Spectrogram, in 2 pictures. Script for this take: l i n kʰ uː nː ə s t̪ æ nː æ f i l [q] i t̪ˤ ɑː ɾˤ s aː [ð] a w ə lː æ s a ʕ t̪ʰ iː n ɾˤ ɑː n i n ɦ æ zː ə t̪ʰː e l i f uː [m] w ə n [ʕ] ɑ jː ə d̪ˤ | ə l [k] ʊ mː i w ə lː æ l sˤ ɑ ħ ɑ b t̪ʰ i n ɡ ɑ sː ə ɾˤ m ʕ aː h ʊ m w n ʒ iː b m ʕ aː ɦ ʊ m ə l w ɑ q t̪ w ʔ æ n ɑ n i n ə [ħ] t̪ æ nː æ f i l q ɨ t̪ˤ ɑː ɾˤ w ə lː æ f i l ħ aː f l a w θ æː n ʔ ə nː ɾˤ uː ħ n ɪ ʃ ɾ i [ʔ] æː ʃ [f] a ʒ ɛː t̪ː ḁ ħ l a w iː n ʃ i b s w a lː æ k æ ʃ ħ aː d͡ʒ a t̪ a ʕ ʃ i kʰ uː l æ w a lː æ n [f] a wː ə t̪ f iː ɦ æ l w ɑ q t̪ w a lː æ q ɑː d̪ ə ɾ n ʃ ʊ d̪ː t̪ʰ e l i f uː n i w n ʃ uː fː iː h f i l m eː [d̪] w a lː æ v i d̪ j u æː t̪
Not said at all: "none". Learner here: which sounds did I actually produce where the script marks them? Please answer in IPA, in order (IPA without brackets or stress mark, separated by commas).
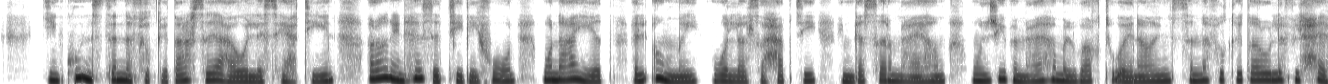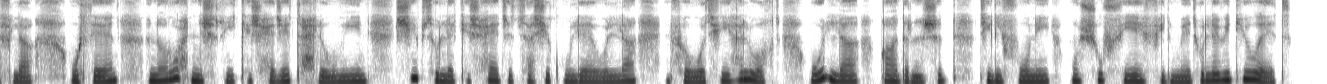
q, ʕ, n, ʕ, ʔ, s, k, ħ, f, t̪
